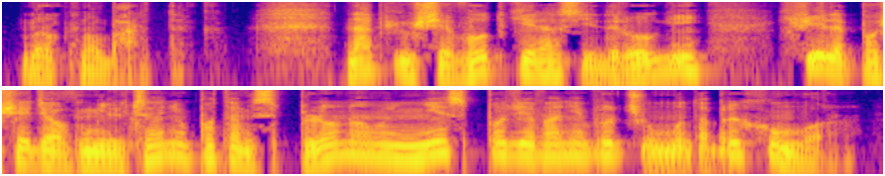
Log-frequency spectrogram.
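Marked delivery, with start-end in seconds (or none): none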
